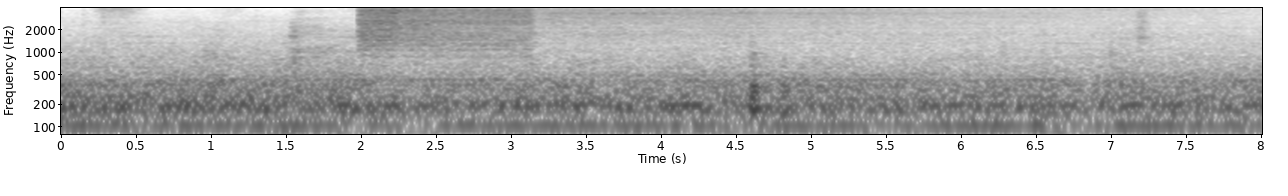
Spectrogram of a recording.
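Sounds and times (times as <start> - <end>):
Eurostar train doors: 0.2 - 7.9.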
